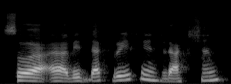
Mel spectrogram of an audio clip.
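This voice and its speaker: A woman's voice: fairly low pitch, normal speed, dark tone, dry recording, muffled recording. A woman moderating an online talk, introducing the guest with frequent fillers and hesitations, speaking into an earphone mic on a video call. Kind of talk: formal introduction.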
